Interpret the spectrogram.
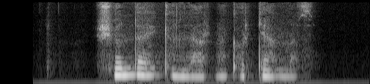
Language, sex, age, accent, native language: Uzbek, female, 19-29, Qoraqalpog'iston, Russian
